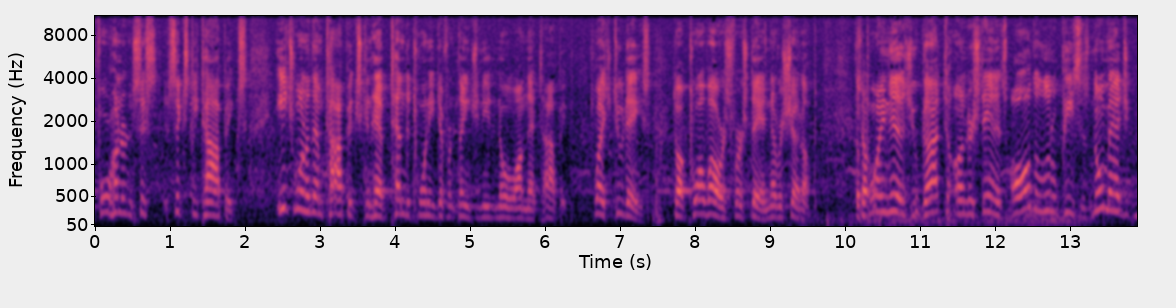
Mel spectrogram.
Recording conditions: busy venue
